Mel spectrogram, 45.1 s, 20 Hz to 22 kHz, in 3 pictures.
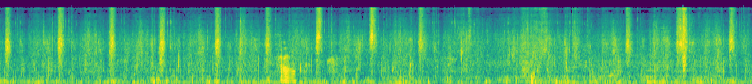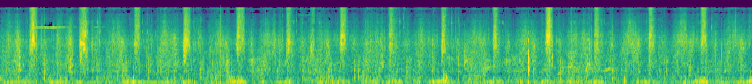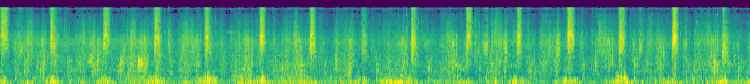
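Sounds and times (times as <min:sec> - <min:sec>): footsteps on pavement: 0:00.0 - 0:45.0.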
